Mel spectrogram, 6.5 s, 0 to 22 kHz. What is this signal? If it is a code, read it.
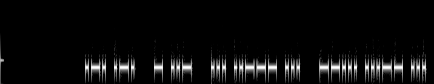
Morse code, heard as a keyed tone, about 28 wpm, 700 Hz. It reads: RR TU S2S 73S
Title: SOTA QSO Practice 28wpm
